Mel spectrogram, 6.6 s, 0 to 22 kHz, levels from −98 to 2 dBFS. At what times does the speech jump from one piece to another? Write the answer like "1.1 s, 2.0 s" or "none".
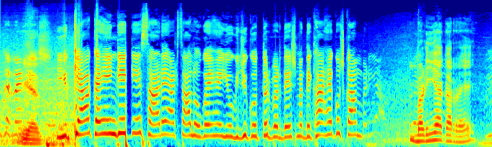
5.3 s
